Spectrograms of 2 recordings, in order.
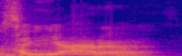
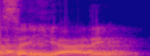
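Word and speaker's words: سيارة: Então, essa palavra, nunca vou falar sayyare. Jamais. Tem que ser sayyara mesmo.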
